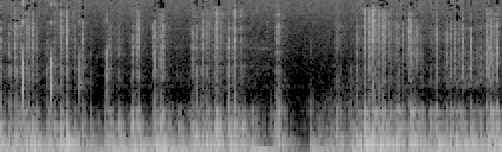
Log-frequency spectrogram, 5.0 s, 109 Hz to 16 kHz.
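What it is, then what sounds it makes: Fingernails scratching a metal microphone mesh grille. Fingertips and nails of both hands scratch the perforated metal mesh grille of a bare, hollow microphone head. The result is a steady stream of dense, low, rumbling scrapes and thumps centered around 100 Hz, with a few bright ticks near the start. The sound briefly dips just before the 3-second mark, then the scratching resumes.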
